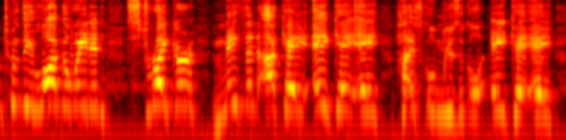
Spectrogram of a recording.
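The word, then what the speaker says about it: Aké: Lordo01 says it's pronounced Nathan Akey's way. Come on, bro. Adam Metz says this episode was Ake. Neil says love you's way, but please, it's Nathan Ake.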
